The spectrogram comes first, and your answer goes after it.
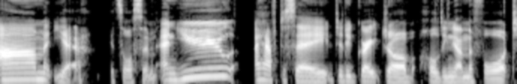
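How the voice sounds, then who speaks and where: Using lively intonation and big swings in loudness, a woman with a fairly low-pitched, bright, sharp tone talks at a moderate pace in an Australian accent, with a dry, close sound and no echo. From Australia, Sydney. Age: 30s. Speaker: podcast co-host. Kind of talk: casual chat. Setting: studio.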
